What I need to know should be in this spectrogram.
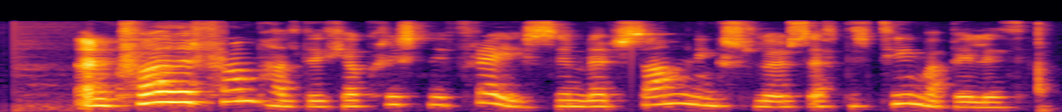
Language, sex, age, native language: Icelandic, female, 40-49, Icelandic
